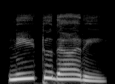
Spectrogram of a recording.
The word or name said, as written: ನಡುದಾರಿ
